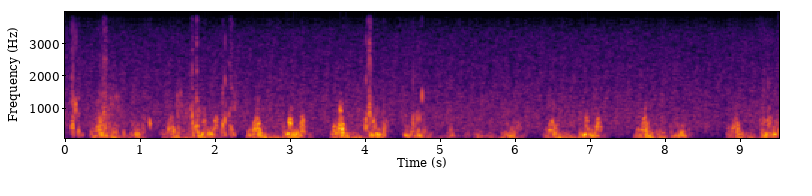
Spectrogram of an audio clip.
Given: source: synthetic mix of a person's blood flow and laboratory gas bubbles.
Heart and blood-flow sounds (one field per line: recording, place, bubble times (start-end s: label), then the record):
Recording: Doppler ultrasound of blood flow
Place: precordium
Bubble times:
0.06-0.25 s: bubbles
0.36-0.81 s: bubbles
1.09-1.18 s: bubbles
1.46-1.84 s: bubbles
2.02-2.31 s: bubbles
3.98-4.19 s: bubbles
4.22-4.30 s: bubbles
4.51-4.87 s: bubbles
9.24-9.53 s: bubbles
From the record:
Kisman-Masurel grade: 332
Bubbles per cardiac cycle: rolling drumbeat, 9 or more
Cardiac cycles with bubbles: 50 to 99%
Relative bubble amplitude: moderate (0.250 to 0.450)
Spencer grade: 3 (all of the cardiac periods contain showers or single bubble signals, but not dominating or overriding the cardiac motion signals)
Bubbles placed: only in the low amplitude regions of the cardiac cycle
